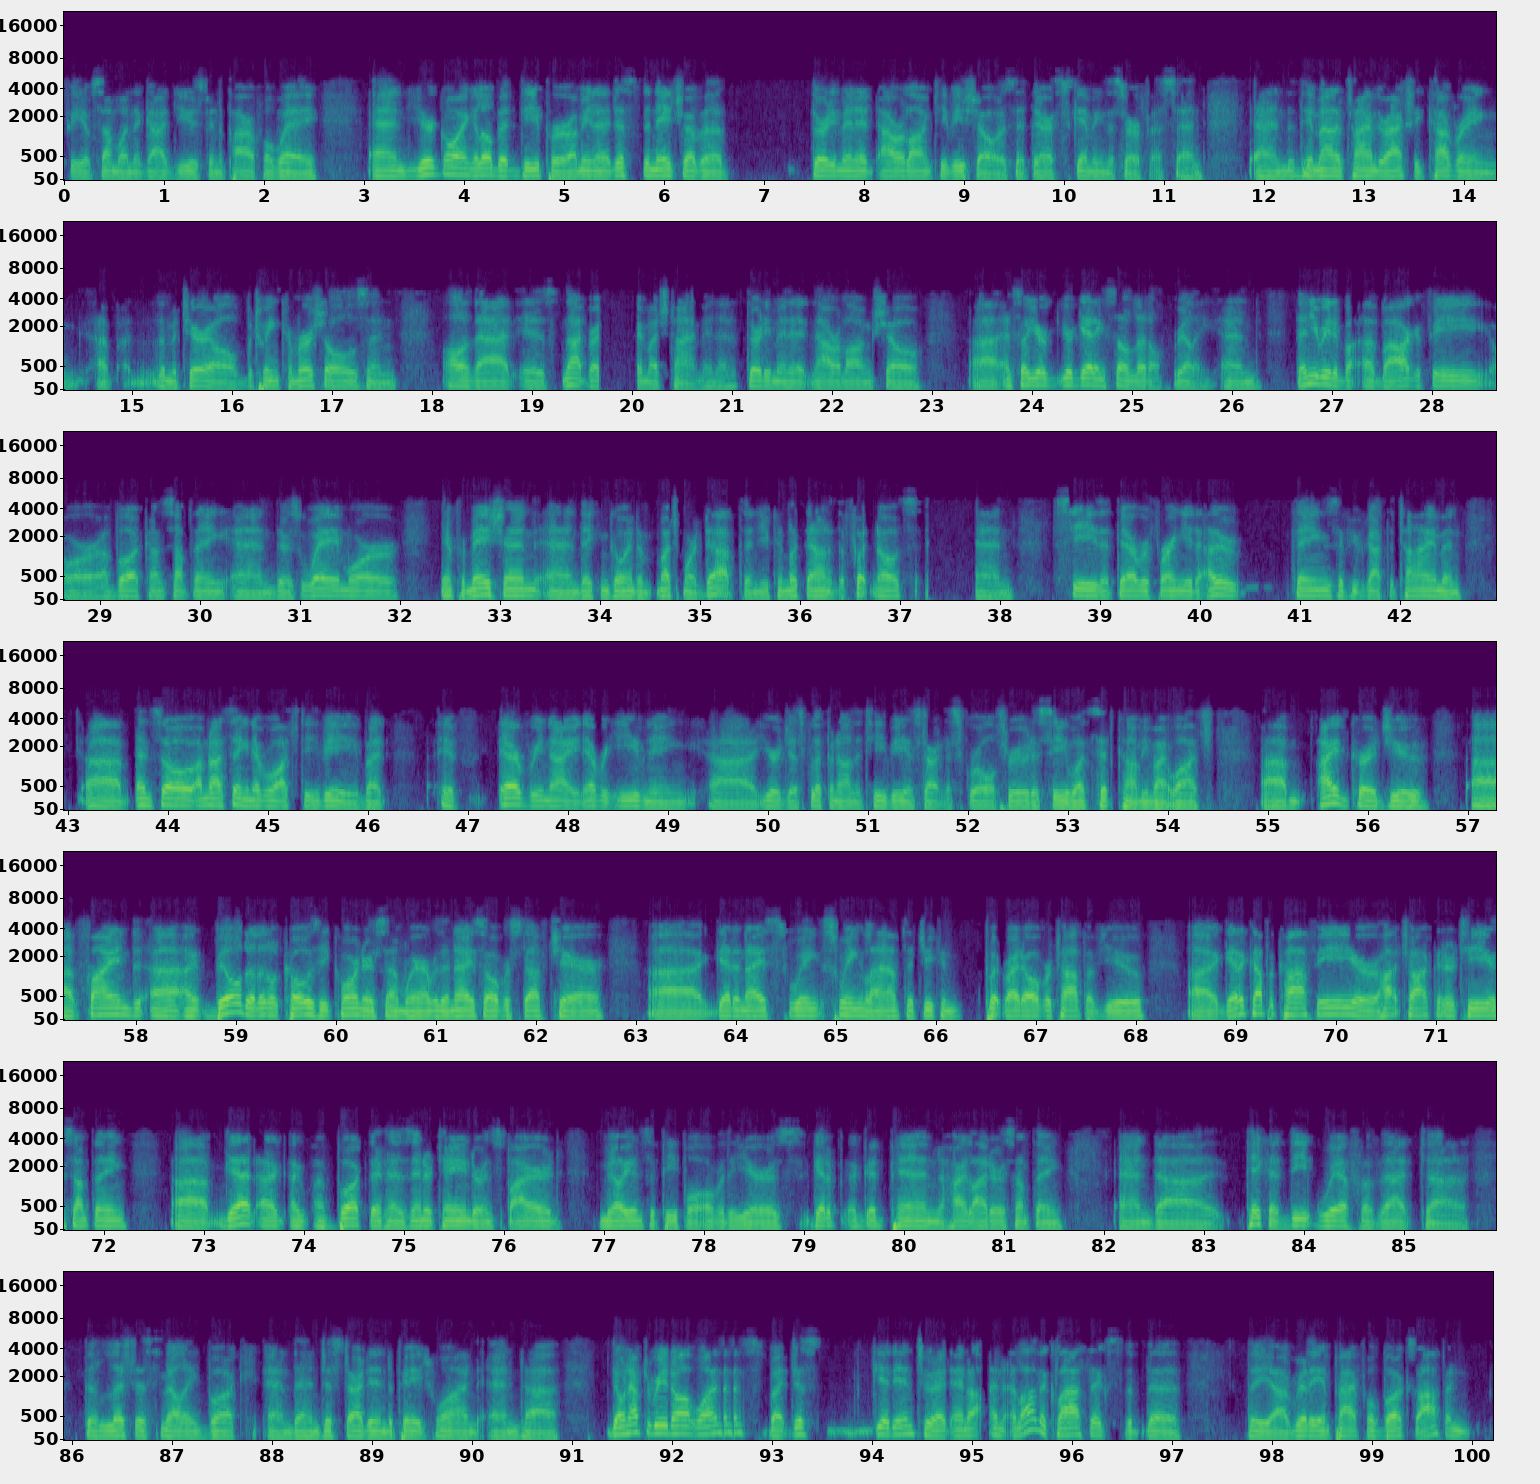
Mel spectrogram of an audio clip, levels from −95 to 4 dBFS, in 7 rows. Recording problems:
garbled, watery; badly
audio cutting out; at 20 s and at 37 s
audio stuttering; at 57 s and at 1:32

